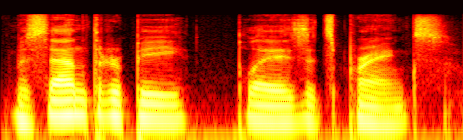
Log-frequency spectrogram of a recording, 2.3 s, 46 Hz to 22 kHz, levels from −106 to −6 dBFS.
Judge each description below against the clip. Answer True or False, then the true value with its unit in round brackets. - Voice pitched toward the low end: True (110 Hz)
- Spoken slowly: True (105 wpm)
